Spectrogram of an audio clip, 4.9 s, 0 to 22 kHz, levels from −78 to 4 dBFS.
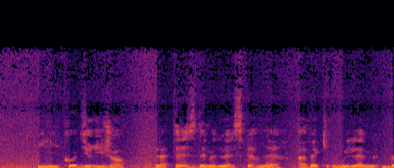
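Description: Gain pumping runs through the whole speech recording. The gain pulls down on each loud sound, with the level swinging by around 20 dB, so loud and soft parts end up closer in level and the sound is squashed. The likely cause is input gain set far too high, with a fast limiter clamping each peak. The room noise sits about 29 dB below the speech. On a waveform the peaks look flattened and even, while a spectrogram shows the noise floor brightening between phrases and darkening under them.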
